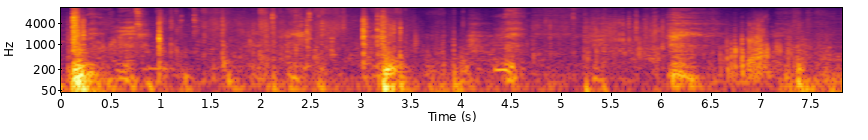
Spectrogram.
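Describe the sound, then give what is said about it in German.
Car doors open and thump shut a few times, with rustling and shuffling as people climb out of a Beetle stuck nose-first in a snowbank to check it for damage, plus faint mechanical whirring in between. “Äh, lass mich mal kurz aussteigen. Dann, dann will ich sehen, ob der Wagen viel abgekriegt hat.”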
